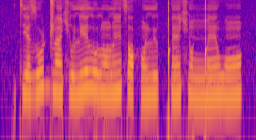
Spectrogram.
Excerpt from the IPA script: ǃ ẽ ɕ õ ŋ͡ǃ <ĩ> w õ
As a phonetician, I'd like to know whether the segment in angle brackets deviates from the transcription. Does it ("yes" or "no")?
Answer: yes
